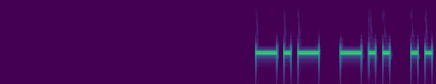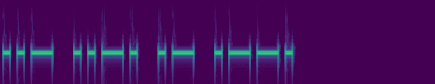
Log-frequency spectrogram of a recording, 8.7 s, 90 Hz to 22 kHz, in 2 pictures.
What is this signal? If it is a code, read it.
Morse code, heard as a keyed tone, about 17 wpm, 700 Hz. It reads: KD4FAP
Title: USA Call Signs - 6 Characters - Repeated 2x - 17wpm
